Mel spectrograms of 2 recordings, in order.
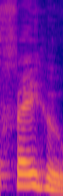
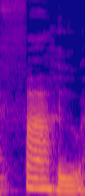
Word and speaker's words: Fehu: But anyways, with this one here, it's called Fehu, which is rune number 1. And it's pronounced like a Fahu, I think you can pronounce it.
